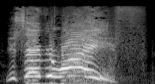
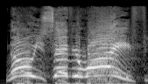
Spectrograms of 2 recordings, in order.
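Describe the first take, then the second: First: Loud, high, slowed shout on YOUR; slow shouted repeat. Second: Loud emphatic shout, high; shouted answer. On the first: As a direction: hammer home each word. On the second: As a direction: shout it out to the crowd. Preacher shouts answer to dilemma. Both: Acted.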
